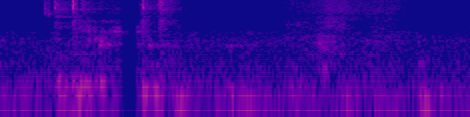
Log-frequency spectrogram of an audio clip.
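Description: Near silence with a few faint, quick clicks in the first second.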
